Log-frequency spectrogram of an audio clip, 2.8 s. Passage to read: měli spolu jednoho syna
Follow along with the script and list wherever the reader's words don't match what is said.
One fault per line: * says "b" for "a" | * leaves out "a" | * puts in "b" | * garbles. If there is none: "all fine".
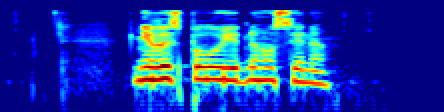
all fine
